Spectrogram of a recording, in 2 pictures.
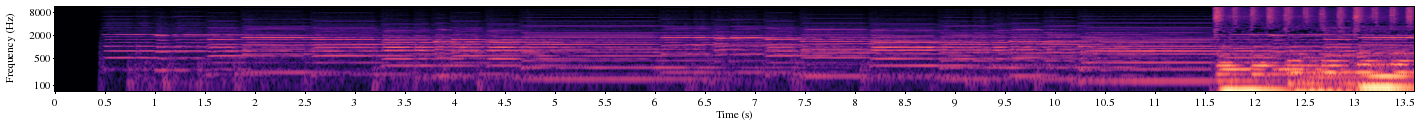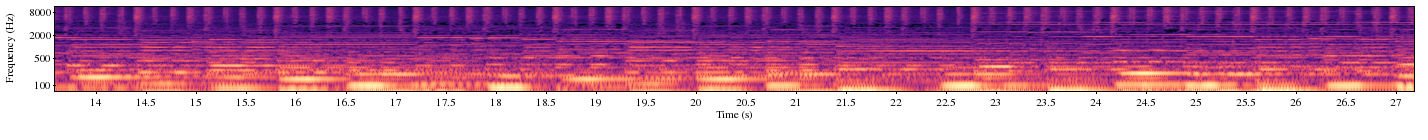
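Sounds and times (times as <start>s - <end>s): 
organ reeds: 0.6s - 27.1s.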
